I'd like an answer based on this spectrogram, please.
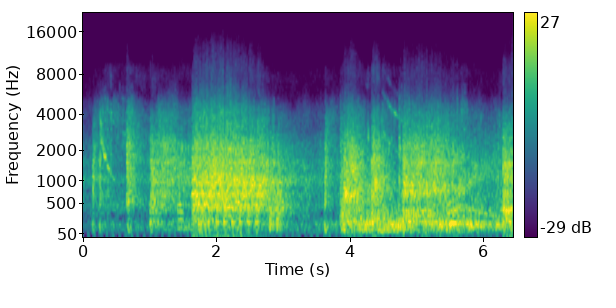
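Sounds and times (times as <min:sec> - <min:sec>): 
whining ricochets: 0:00.2 - 0:01.0, 0:04.1 - 0:05.0
heavy gunfire: 0:00.2 - 0:06.4.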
